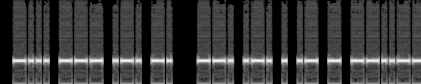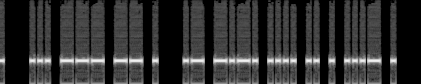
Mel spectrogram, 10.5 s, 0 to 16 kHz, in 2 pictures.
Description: Morse code, heard as a keyed tone, about 25 wpm, 1000 Hz. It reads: BORN GREAT, SOME ACHIEVE
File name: qotdfiles / 25wpm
